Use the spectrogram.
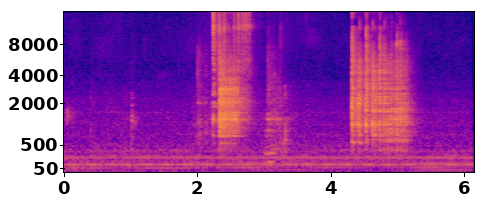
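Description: Dice for a tabletop role-playing game, rolled for hit points, clatter across a hard surface in two separate bursts, each a quick rattle that settles, heard close over a quiet background hum; a voice speaks a word briefly.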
